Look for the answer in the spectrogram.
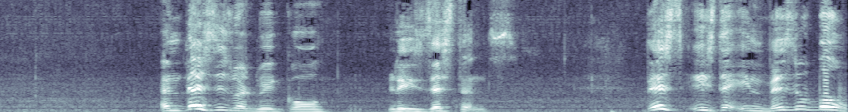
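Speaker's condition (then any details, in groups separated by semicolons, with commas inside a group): Cerebral palsy; certain letters flat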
